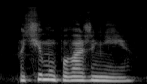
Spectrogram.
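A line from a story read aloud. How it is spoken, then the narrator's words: Icy question. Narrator (Russian): спросил он ледяным тоном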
